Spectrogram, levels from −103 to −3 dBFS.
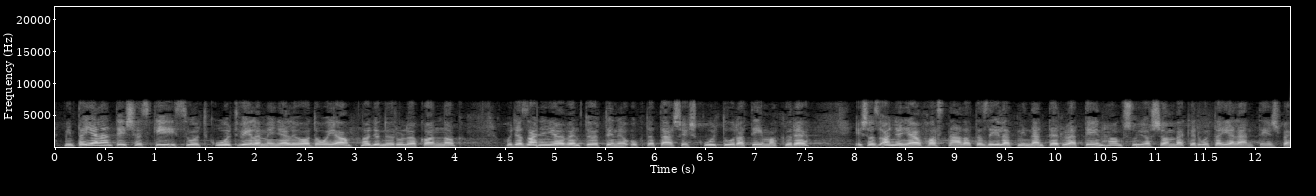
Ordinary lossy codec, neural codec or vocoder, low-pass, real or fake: none; none; 7.2 kHz; real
